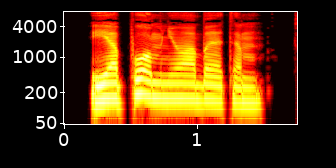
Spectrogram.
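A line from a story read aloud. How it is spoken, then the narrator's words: Dry, cutting off. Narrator (Russian): сухо оборвал он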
